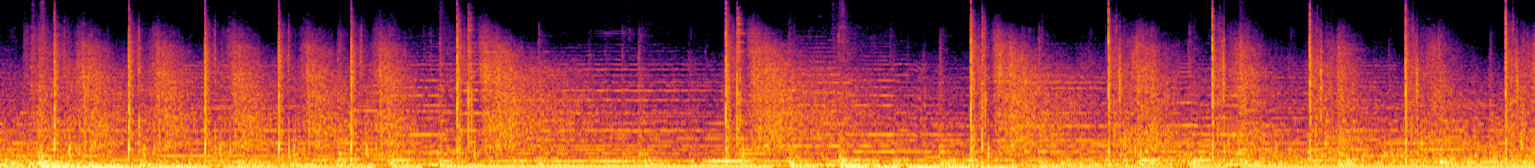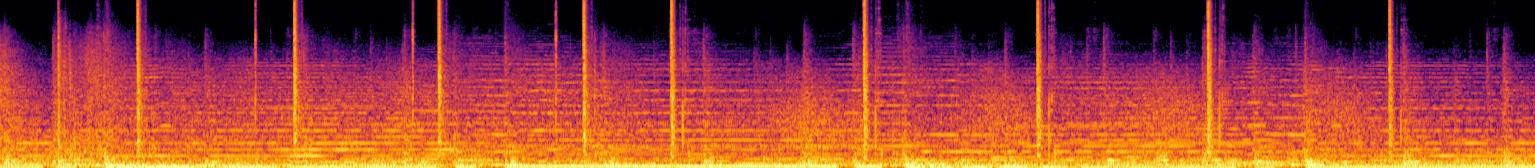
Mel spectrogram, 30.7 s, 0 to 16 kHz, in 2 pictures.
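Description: Background music with a series of shots from a Vz.52 semi-automatic military rifle, fired repeatedly, some in quick succession.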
